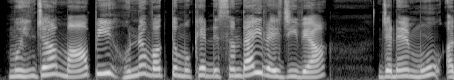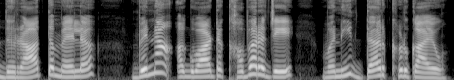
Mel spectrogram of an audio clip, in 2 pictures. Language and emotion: Sindhi, surprised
